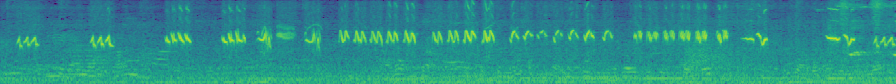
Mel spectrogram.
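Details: Bird singing: high chirped notes, first in scattered pairs, then in fast steady runs of quick repeated notes, ending with a few louder rising chirps, over a soft low background murmur.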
